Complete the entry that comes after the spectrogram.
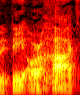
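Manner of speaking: slow, with stress on hot. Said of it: "And I stress the word hot".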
